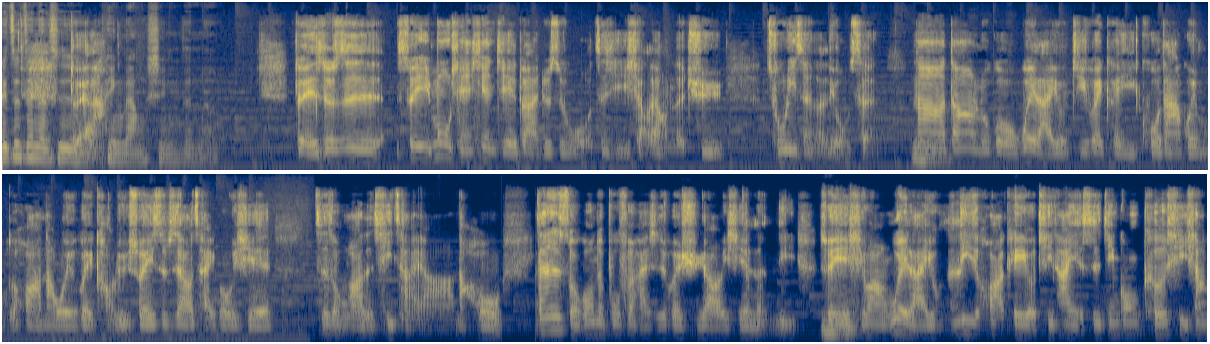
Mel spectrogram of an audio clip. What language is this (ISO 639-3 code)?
zho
